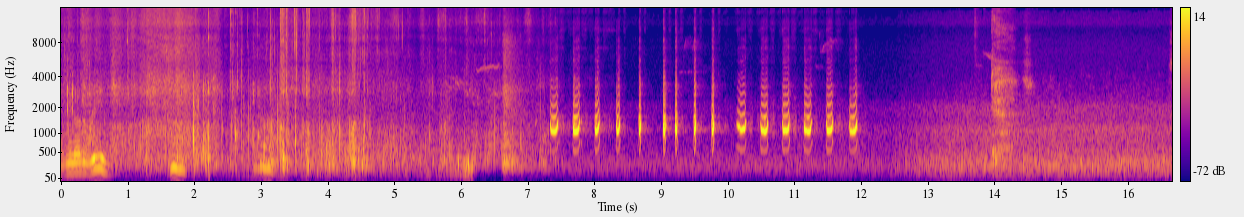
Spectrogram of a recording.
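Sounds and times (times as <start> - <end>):
quiet rustling noise: 0.0 - 7.4
turkey gobbling in a rapid rattling burst: 7.3 - 12.0.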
